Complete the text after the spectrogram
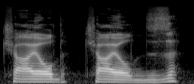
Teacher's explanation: there's no apostrophe in speech, is there? It's just adding really a Z sound.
